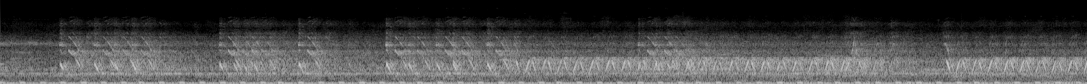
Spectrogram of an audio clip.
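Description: Electronic soundscape through a theatre PA at the start of a rock concert: rapid, high, chirping pulses in short bursts that settle into a steadier run about halfway through, over a low continuous throb.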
